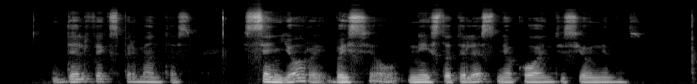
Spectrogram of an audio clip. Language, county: Lithuanian, Šiauliai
